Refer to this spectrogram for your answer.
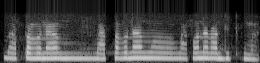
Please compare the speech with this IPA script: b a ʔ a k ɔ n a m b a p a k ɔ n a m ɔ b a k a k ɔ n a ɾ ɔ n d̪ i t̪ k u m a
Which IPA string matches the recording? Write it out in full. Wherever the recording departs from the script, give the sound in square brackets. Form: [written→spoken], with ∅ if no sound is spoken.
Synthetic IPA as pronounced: b a [ʔ→p] a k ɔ n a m b a p a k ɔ n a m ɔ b a [k→p] a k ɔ n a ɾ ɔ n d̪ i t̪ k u m a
